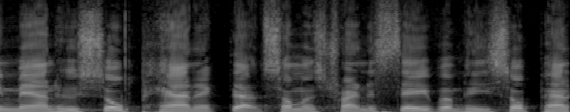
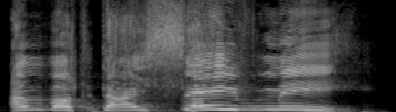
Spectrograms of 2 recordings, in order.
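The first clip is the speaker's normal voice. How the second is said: high, loud desperate plea; a pleading yell for rescue; drowning man's cry; 14 semitones higher, 7 dB louder than usual. Acted. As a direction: cry out like a man going under. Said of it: "This is the drowning man saying".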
